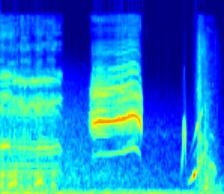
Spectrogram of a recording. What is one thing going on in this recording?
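A small cartoon mouse shrieks loudly.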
